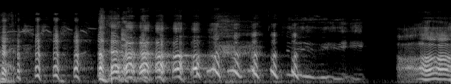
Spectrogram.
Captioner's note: all laughing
